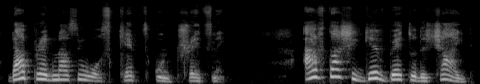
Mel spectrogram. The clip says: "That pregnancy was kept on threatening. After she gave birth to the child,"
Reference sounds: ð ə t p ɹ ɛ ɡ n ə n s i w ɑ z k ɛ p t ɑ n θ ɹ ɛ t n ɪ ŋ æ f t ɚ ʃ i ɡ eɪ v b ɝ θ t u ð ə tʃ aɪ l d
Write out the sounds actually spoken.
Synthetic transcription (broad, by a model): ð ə t p ɹ ɛ ɡ n ə n s i w ɑ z k ɛ p t ɑ n t ɹ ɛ t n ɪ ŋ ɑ f t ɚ ʃ i ɡ eɪ v b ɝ t u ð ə tʃ aɪ l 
